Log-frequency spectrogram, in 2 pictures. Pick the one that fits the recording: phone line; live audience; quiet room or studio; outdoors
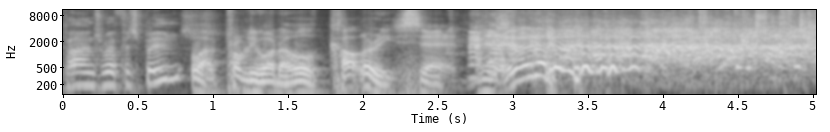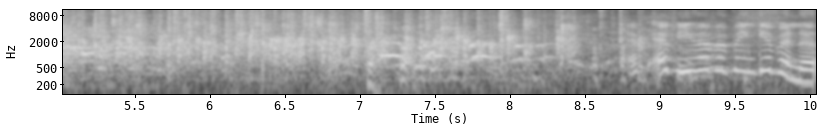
live audience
